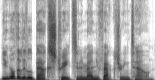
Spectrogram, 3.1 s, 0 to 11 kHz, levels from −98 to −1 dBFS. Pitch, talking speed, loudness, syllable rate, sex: 135 Hz, 210 wpm, -18 LUFS, 5.2 syllables/s, male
